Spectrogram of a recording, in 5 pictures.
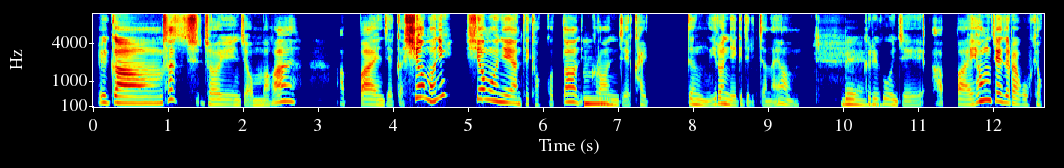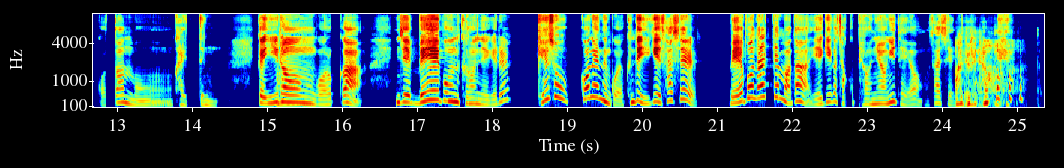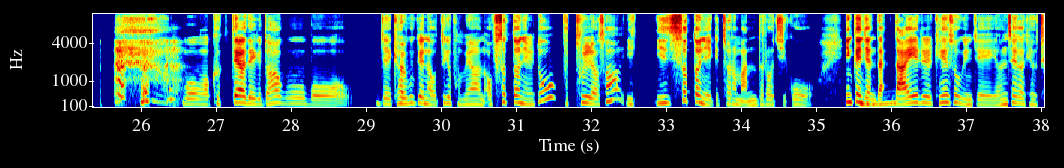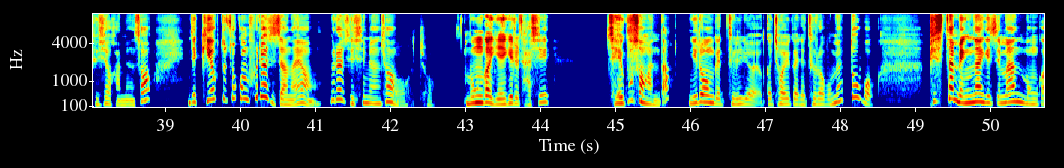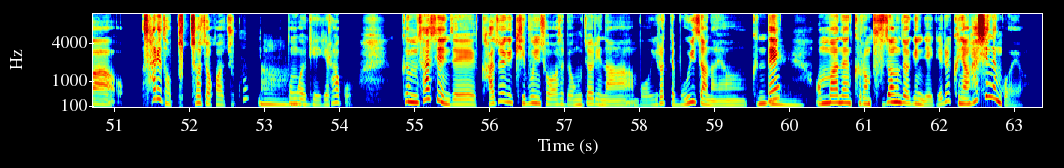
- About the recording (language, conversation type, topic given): Korean, advice, 대화 방식을 바꿔 가족 간 갈등을 줄일 수 있을까요?
- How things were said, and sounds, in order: laughing while speaking: "예"; laughing while speaking: "아 그래요?"; laugh; tapping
